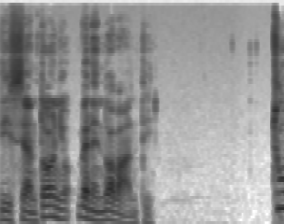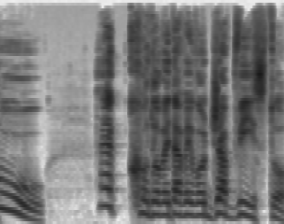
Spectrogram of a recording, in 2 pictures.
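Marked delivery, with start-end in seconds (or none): 2.7-5.7 high, drawn-out angry shout, composure cracking. A man recognizes the husband who has just stepped forward: shouting, losing his calm. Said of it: "gridò Sorrisone perdendo per un attimo la calma".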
